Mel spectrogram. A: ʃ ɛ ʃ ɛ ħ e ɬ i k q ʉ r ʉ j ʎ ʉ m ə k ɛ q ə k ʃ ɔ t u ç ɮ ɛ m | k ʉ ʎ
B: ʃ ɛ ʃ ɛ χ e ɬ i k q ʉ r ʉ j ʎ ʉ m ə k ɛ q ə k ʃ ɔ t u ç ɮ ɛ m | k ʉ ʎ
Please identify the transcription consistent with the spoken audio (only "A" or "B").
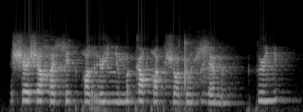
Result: B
